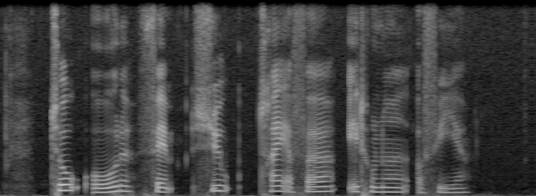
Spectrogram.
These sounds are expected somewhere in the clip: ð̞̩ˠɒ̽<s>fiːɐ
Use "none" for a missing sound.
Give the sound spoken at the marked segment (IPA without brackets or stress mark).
none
